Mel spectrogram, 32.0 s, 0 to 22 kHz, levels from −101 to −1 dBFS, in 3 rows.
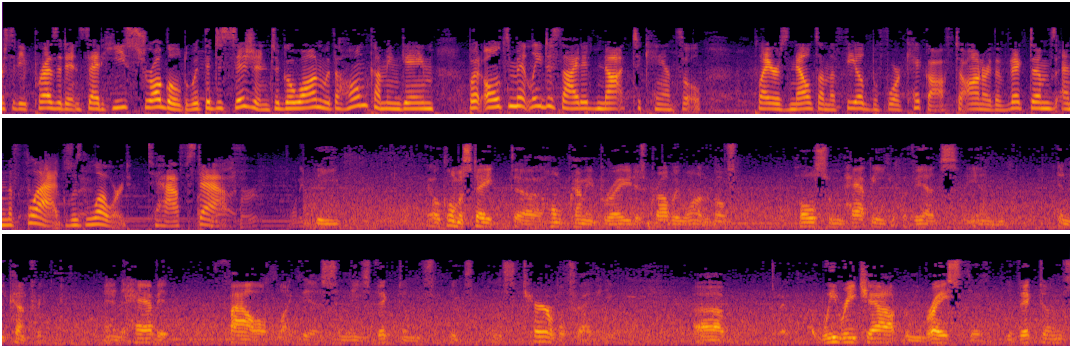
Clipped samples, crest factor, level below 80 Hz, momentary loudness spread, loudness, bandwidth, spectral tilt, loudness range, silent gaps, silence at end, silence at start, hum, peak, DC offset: under 0.1%; 22 dB; -56 dBFS; 14 LU; -28 LUFS; 8.4 kHz; -5 dB/octave; 7 LU; none; 0 s; 0 s; none; -6 dBFS; under 0.1%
